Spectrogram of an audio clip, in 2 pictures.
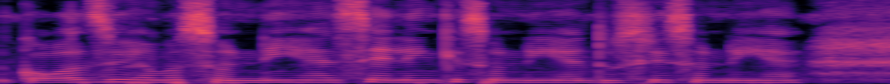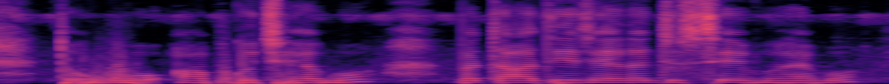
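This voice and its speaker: A woman with a Pakistani accent presenting an informal screen-share tutorial, halting often and leaning on repeated filler phrases. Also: medium pitch, completely flat delivery, dark tone, rough recording.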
